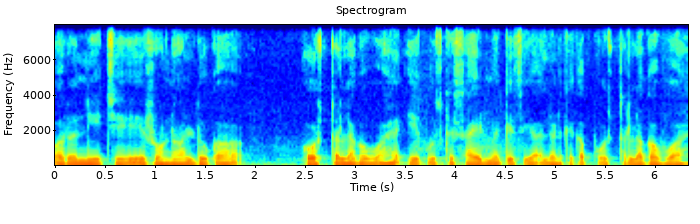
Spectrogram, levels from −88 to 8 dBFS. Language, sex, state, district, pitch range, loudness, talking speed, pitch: Hindi, male, Delhi, New Delhi, 125-135 Hz, -16 LUFS, 200 wpm, 130 Hz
